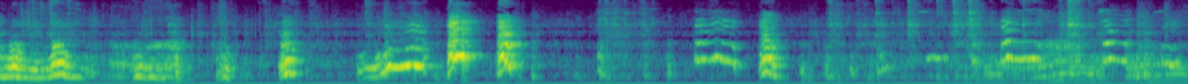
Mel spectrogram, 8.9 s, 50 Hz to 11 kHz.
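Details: A red male puppy, born on 22 December, whimpers almost without pause: shrill, bending whines mixed with sharp little yips, some rising and falling, in an uneven busy run.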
